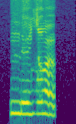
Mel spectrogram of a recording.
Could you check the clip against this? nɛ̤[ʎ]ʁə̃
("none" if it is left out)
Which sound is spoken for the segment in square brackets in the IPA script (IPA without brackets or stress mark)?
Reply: ʎ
